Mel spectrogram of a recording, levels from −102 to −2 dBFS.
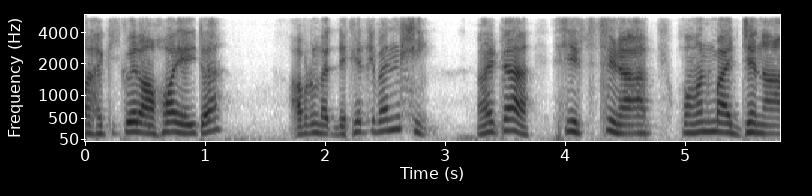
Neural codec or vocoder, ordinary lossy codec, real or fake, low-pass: codec, 16 kHz in and 24 kHz out, 0.8 kbps, FocalCodec, streaming, 65536 codes; none; fake; 5.4 kHz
